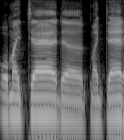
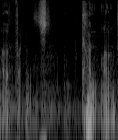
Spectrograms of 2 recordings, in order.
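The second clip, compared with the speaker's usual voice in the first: mock angry muttering, quieter. Retelling talking to oneself when really mad: imitating own angry self-talk. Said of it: "if I get really angry".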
